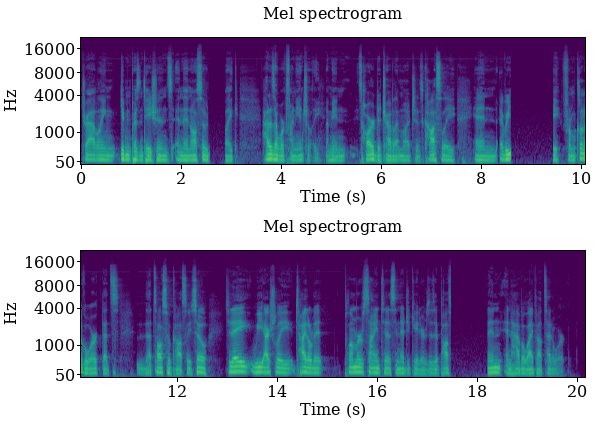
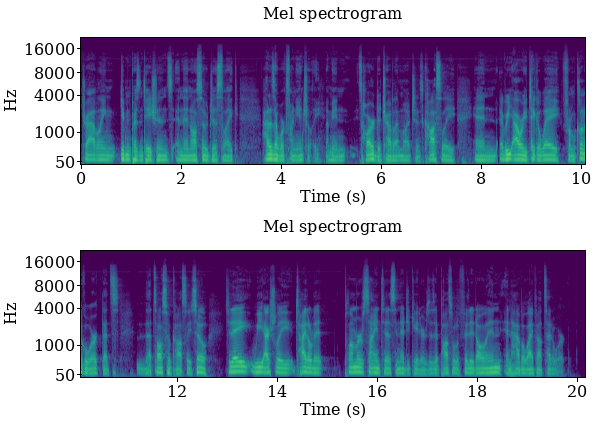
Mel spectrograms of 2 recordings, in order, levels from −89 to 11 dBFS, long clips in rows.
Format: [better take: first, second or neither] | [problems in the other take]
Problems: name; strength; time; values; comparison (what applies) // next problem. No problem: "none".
second | audio cutting out; at 2.5 s, at 8.5 s for 1 s and at 17 s for 0.5 s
